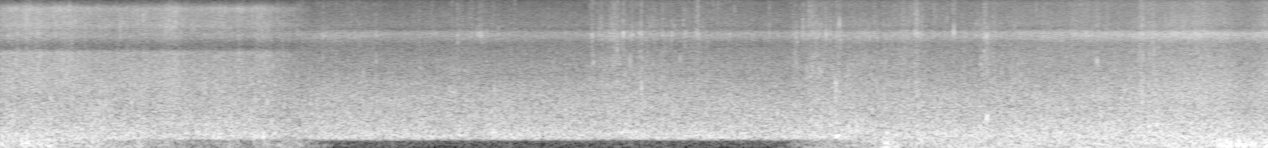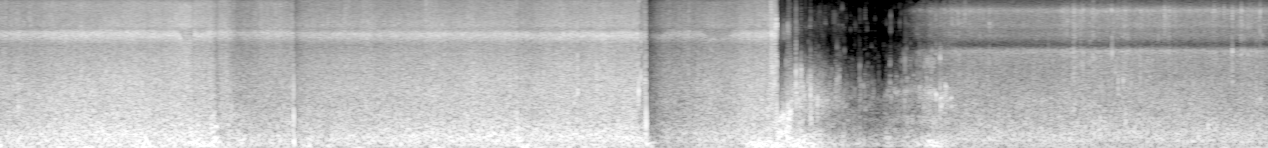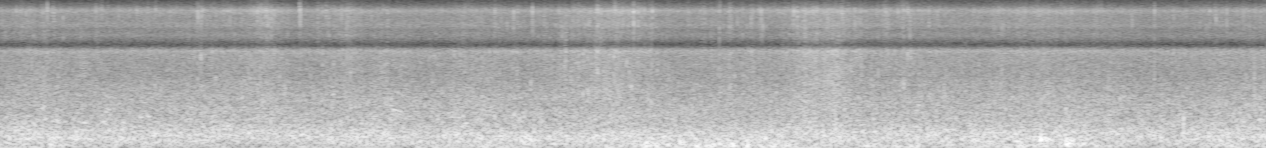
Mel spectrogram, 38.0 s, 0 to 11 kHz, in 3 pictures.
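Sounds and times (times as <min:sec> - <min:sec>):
wind noise: 0:00.0 - 0:03.0, 0:08.5 - 0:26.0
whitewater rushing and splashing: 0:08.0 - 0:26.5.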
